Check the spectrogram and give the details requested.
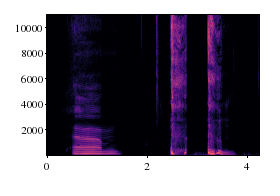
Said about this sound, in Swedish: Det var oproffsigt att hosta rakt in. Men det är också ganska bra punkt sån här, för punktmarkera vart man kan klippa någonstans. Om man ser det bra på den här på vågen, ljudspåret liksom.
